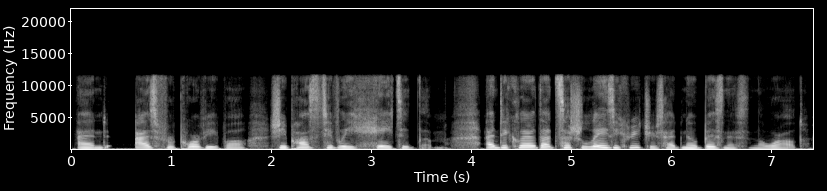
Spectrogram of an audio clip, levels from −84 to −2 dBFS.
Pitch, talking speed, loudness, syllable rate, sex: 225 Hz, 170 wpm, -18 LUFS, 5.3 syllables/s, female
